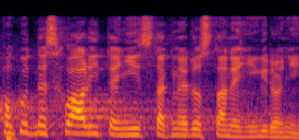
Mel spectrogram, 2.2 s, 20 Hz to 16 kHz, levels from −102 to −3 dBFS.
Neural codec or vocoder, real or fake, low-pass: vocoder, 22.05 kHz, 80 mel bands, Vocos; fake; 9.9 kHz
